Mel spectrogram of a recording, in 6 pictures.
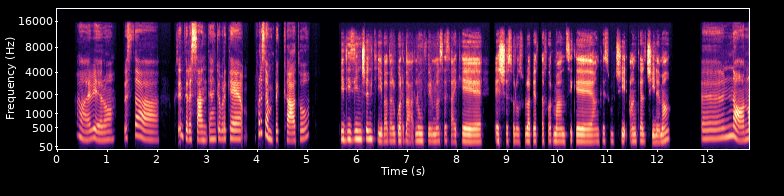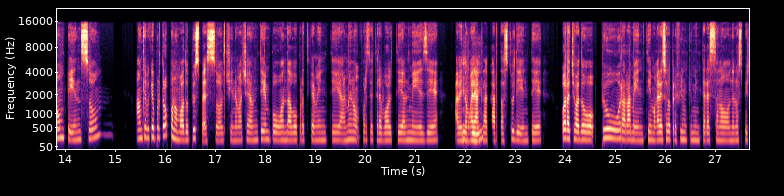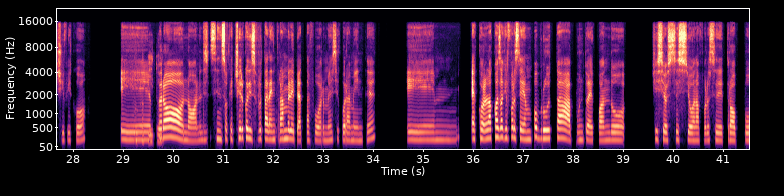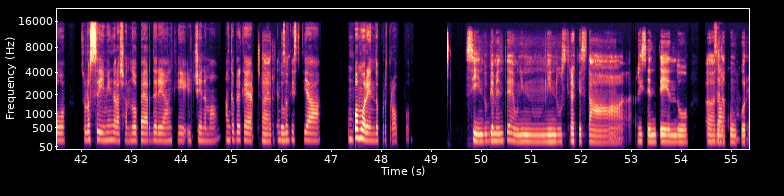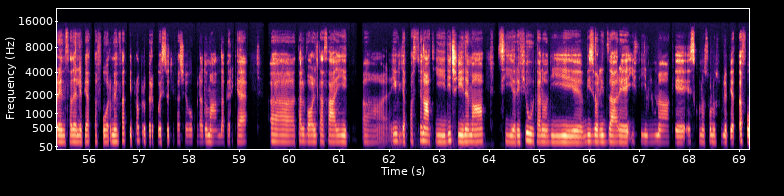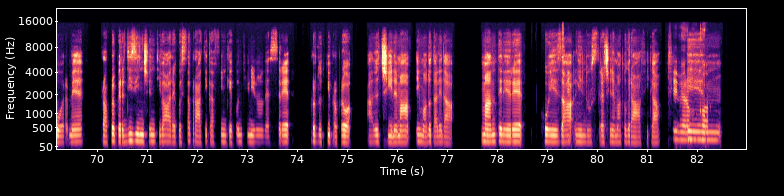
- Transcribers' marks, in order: "cioè" said as "ceh"; tapping; "proprio" said as "propro"
- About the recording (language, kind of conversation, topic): Italian, podcast, Cosa pensi del fenomeno dello streaming e del binge‑watching?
